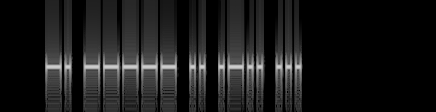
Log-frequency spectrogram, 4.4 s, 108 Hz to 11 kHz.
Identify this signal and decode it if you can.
Morse code, heard as a keyed tone, about 25 wpm, 700 Hz. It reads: N0ILS
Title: USA Call Signs - 5 Characters - 3x Character Spacing - 25wpm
